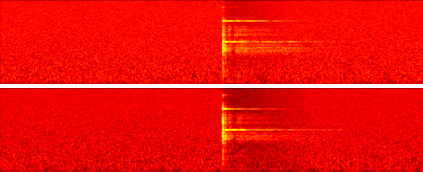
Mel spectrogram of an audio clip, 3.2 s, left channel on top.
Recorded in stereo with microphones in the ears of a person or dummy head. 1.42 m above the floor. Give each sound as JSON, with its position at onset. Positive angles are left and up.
{"t": 1.7, "sound": "a bicycle bell", "side_deg": -35, "distance_m": 2.0}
